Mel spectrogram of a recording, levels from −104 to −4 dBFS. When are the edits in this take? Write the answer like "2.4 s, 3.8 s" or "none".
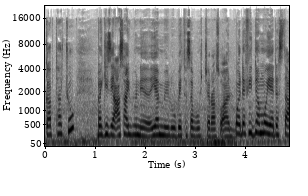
3.8 s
